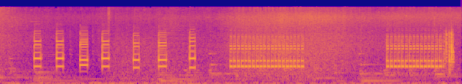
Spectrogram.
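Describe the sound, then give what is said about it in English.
A quick run of short keypad beeps, then the Whale of a Tail phone ringing with two sustained electronic trills separated by a pause, loud with no talking. “And there's the Whale of a Tail phone.”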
